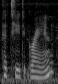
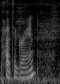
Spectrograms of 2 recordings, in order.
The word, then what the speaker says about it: Petitgrain: is shining on pedigree now it looks like petite grain you might hear it pronounced that way or petite grain but I pronounce it pet to grain um it comes from the same tree as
